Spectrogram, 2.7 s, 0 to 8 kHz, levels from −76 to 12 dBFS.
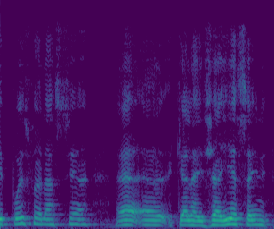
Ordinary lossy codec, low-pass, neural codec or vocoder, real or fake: MP3, 64 kbps; 7.2 kHz; none; real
